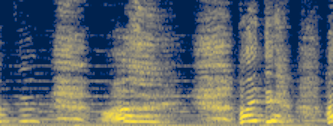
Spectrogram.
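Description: A woman crying out "Allah Allah" in a gasping, tearful voice, with sharp breaths between the words, over background music.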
